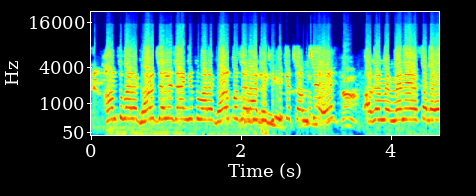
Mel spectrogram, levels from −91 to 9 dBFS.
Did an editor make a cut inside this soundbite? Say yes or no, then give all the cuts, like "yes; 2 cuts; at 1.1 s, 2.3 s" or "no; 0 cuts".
yes; 1 cut; at 2.3 s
